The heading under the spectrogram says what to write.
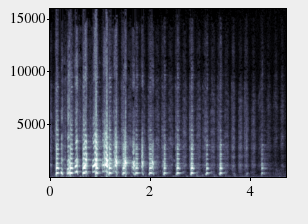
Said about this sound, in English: Here's a horn honk.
